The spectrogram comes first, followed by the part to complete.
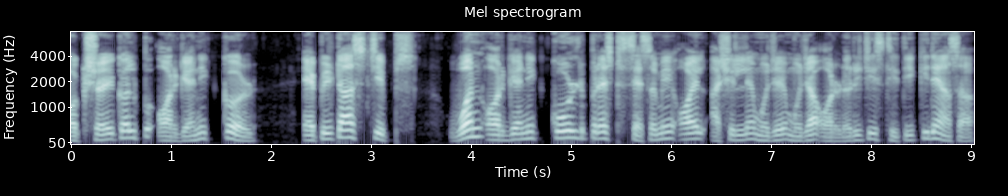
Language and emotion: Goan Konkani, neutral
